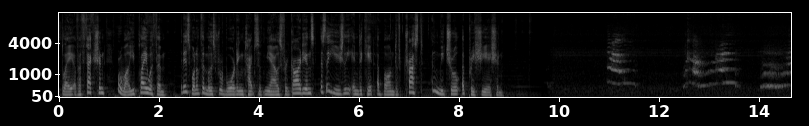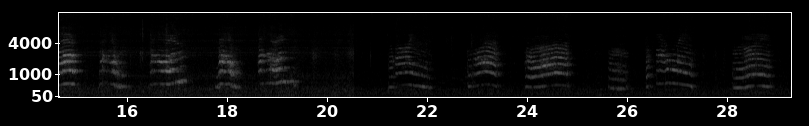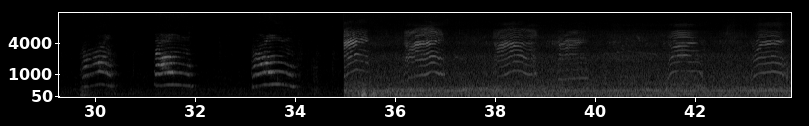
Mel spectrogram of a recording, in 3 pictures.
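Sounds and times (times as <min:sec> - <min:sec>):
cats meowing: 0:11.0 - 0:11.6, 0:12.5 - 0:19.5, 0:21.2 - 0:22.2, 0:22.8 - 0:25.0, 0:25.6 - 0:27.4, 0:28.1 - 0:29.0, 0:29.7 - 0:30.5, 0:31.2 - 0:32.0, 0:33.2 - 0:34.1, 0:35.0 - 0:43.9
steady background noise: 0:35.0 - 0:43.9.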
